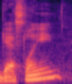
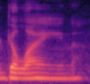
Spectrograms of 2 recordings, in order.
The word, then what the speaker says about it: Ghislaine: They're saying that, am I pronouncing this again? Because I have to ask every time. Gasoline? Well, I think I've heard people calling her Ghislaine. Okay. Just Ghislaine. Let's I call guess her- the S is silent.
